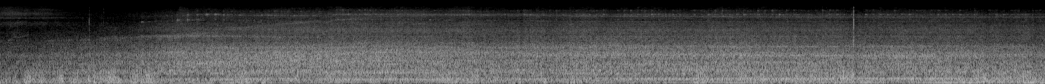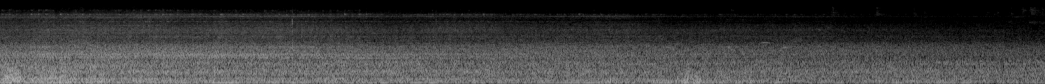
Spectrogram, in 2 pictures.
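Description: A train passing, its running noise with a few steady tones building over the first two seconds, holding, then slowly fading through the second half.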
